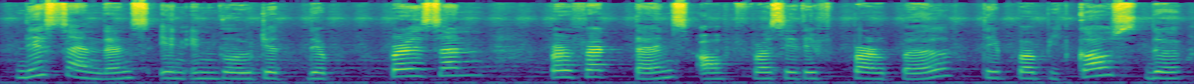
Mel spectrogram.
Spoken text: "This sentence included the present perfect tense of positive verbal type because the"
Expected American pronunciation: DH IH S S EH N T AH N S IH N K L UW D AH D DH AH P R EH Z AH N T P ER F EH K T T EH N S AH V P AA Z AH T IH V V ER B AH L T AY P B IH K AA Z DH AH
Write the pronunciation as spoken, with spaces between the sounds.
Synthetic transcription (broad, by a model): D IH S S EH N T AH N S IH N K L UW D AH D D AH P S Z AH N P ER F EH K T T EH N S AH F P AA S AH T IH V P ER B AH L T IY P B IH K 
